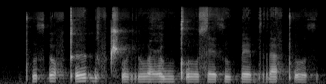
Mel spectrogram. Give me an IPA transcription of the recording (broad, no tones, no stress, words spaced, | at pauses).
pʼuθɗɔfkʼəːɡ͡bəf t͡ʃʼoroːʕuːkʼoː sɛːθuk͡pɛːb rafpʼoːθ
